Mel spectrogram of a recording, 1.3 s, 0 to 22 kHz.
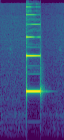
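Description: A SoundPad MA 327 speaker gives a single loud, clean electronic pairing beep of about a third of a second, a steady pure tone with bright harmonics, fading quickly into a short ringing tail against near silence.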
